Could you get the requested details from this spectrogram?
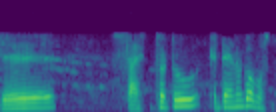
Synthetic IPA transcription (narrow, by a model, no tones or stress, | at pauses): e | sajst̪ʰɔʈueʈaenek̬ɔbɔst̪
